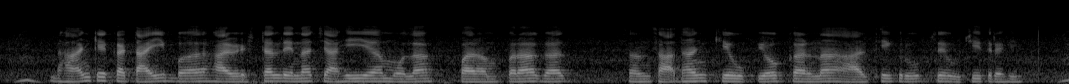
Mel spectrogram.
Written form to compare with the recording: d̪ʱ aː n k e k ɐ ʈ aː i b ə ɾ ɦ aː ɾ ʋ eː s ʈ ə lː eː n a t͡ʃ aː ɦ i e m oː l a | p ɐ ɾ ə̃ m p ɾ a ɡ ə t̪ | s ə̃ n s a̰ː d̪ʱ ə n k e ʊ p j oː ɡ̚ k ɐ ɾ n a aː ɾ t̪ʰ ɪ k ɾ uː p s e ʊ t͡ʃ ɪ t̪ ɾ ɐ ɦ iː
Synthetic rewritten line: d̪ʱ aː n k e k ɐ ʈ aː i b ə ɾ ɦ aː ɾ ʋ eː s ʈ ə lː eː n a t͡ʃ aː ɦ i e m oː l a | p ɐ ɾ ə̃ m p ɾ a ɡ ə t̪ | s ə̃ n s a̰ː d̪ʱ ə n k e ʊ p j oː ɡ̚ k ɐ ɾ n a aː ɾ t̪ʰ ɪ k ɾ uː p s e ʊ t͡ʃ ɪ t̪ ɾ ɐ ɦ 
